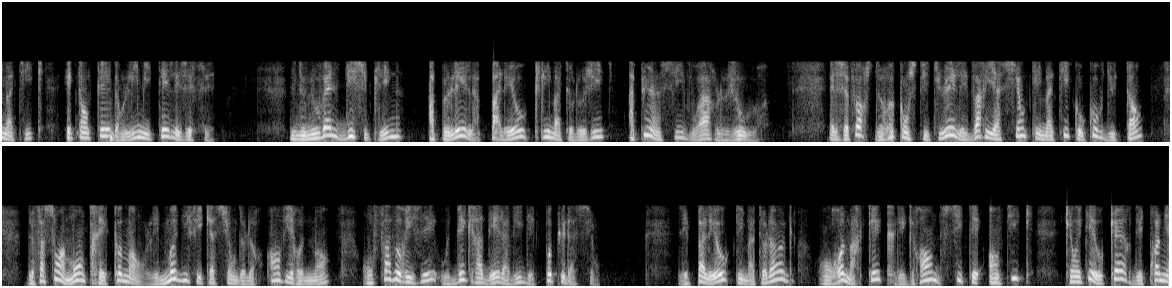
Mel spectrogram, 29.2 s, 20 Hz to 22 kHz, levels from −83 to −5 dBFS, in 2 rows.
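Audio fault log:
throughout: GSM full-rate codec. Buzzy, gravelly speech with nothing above 4 kHz, which fits the 13 kbps pulse-excited coder simplifying the excitation.
1.3–1.4 s: lost GSM frames. About 60 ms of missing audio filled by repeating the last good frame, so a brief metallic ring just before "limiter les effets".
11.12–11.15 s: lost GSM frames. A short 20 ms gap patched by the decoder repeating the previous frame, heard as a tiny rough ring right after "s'efforce de".
25.7–25.78 s: lost GSM frames. Another 60 ms concealment, a metallic smear between "paléoclimatologues ont remarqué" and "grandes cités antiques qui".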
